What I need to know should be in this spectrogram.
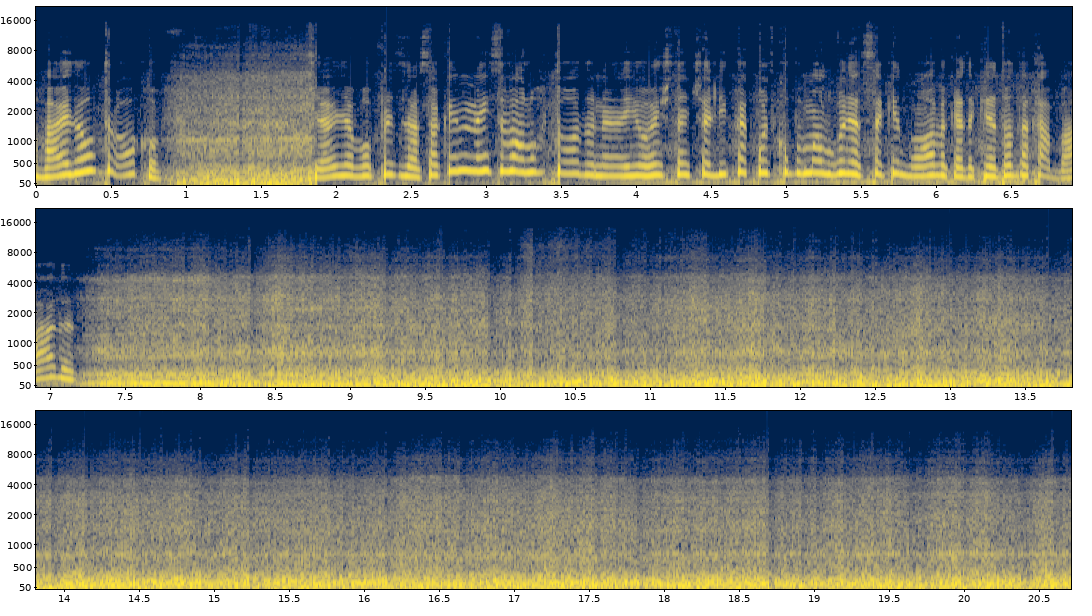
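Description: A motorcycle engine hums and revs up and down while riding.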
